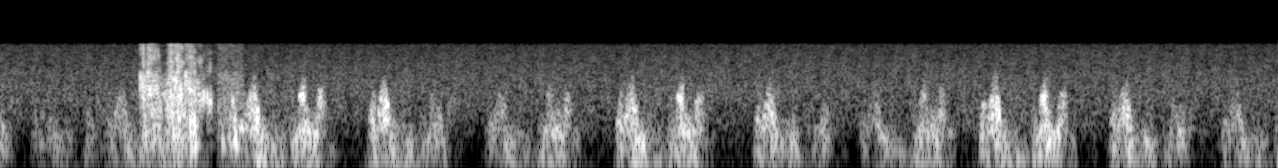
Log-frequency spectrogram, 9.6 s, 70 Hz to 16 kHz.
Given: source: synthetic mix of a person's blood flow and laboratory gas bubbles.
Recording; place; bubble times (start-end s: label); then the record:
Doppler ultrasound of blood flow; precordium
1.03-1.82 s: bubbles
From the record:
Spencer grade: 1 (occasional bubble signal discernible with the cardiac motion signal, with majority of cardiac periods free of bubbles); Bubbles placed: only in the low amplitude regions of the cardiac cycle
